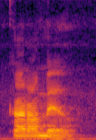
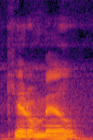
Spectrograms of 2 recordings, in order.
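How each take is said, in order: First: It is said with an Indonesian accent. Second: It is said with a standard English accent. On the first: "it sounds as caramel" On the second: "instead of saying caramel"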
